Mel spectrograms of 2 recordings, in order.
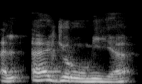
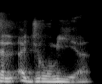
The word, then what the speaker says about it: الآجرومية: ولفت نظري ما يلي: هي الآجرومية وليس الأجرومية كما نطقها.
